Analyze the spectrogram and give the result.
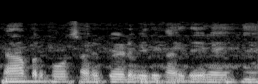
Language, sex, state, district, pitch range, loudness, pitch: Hindi, male, Haryana, Jhajjar, 110-125 Hz, -17 LUFS, 115 Hz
